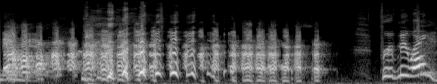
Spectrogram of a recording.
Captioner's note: both laugh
